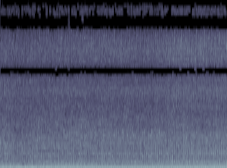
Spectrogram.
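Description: A vehicle engine idling steadily: a low rumble with a constant hiss over it.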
